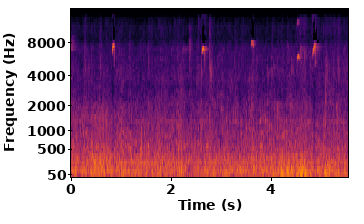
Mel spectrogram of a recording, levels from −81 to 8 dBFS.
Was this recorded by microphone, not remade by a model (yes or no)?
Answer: yes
